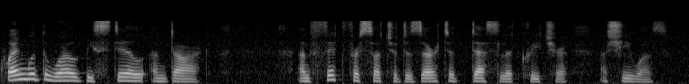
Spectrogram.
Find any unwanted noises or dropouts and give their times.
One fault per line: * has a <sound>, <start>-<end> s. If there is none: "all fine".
all fine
